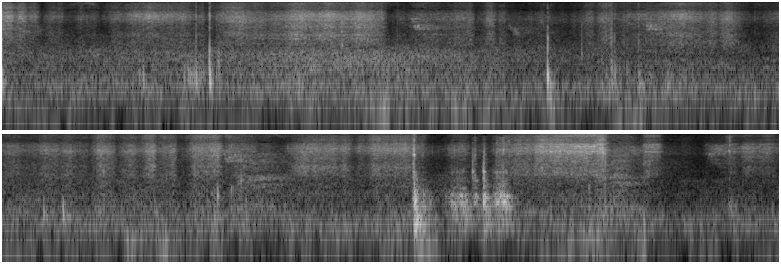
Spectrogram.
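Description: A wrench clicks and taps against metal as a bolt is tightened.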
